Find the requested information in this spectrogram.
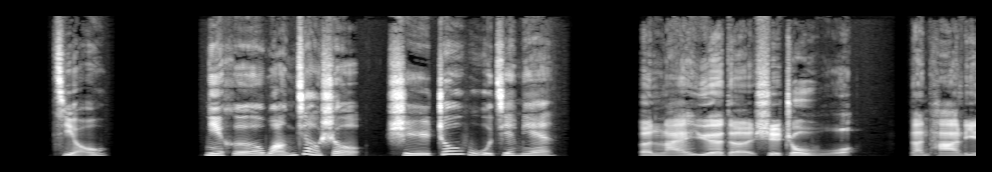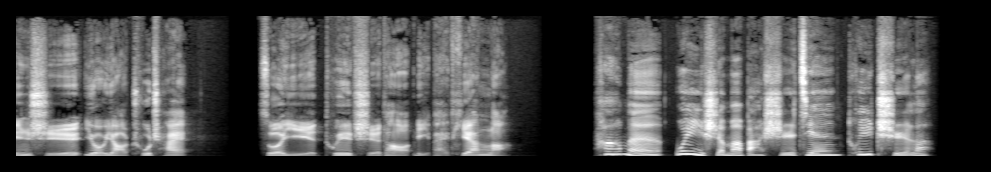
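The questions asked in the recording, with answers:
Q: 他们为什么把时间推迟了?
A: 王教授临时要出差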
